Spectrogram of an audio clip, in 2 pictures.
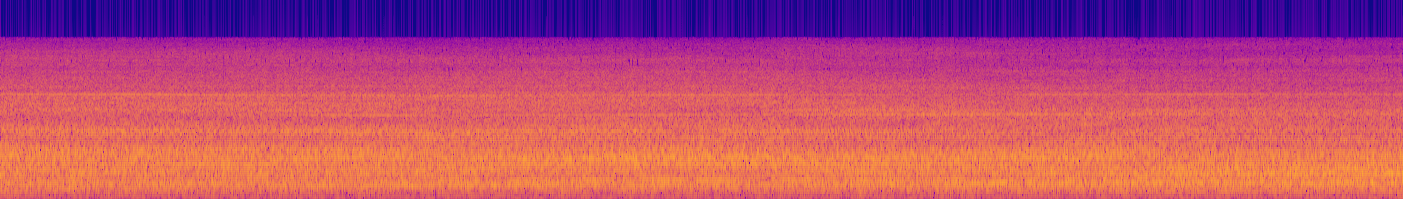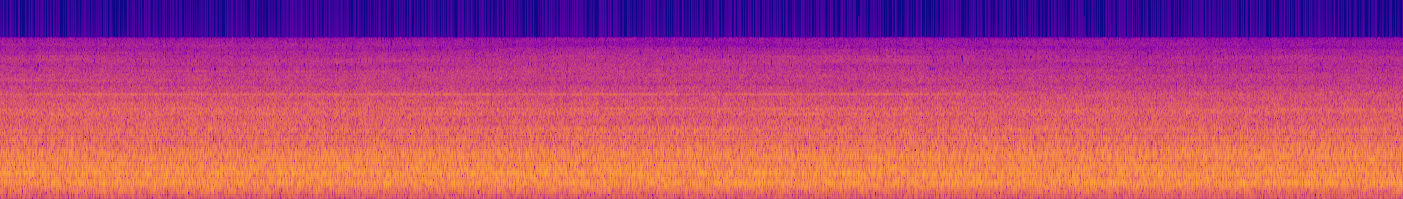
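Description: Truck-mounted oil well workover rig's engine running steadily at a constant speed, a loud, even mechanical drone with several held tones, driving the pump that circulates fluid through the well.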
